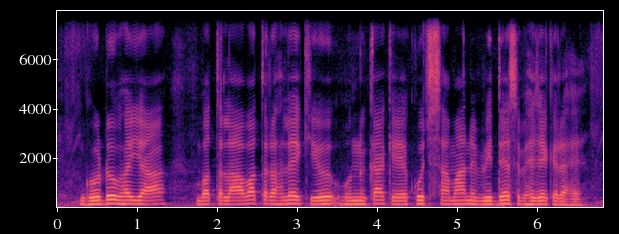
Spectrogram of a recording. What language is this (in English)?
Bhojpuri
